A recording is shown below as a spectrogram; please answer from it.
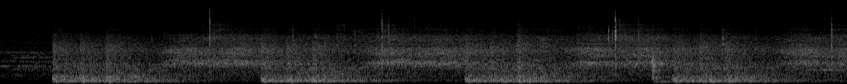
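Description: Ice hockey arena sound during live play: steady crowd and rink noise that comes up about half a second in, with a few sharp clicks of sticks and puck, about two, four and six seconds in.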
